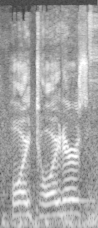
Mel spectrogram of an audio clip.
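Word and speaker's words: hoi toider: The dialect on this island is sometimes referred to as hotoiders, which is their pronunciation of high tide.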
